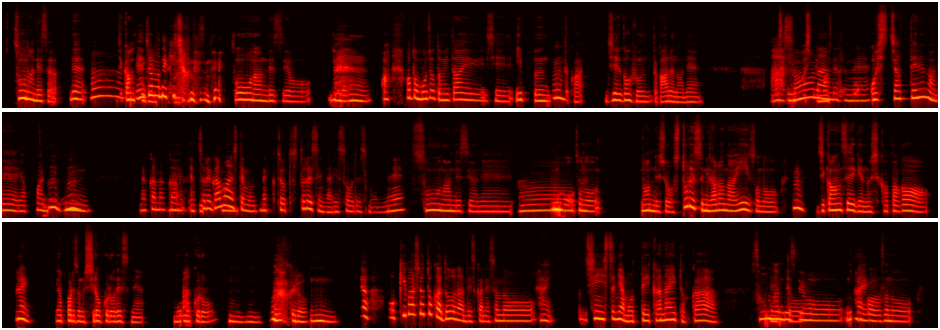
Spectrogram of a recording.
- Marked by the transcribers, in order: laughing while speaking: "できちゃうんですね"; laughing while speaking: "モノクロ"
- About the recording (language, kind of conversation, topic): Japanese, podcast, スマホ時間の管理、どうしていますか？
